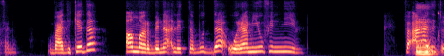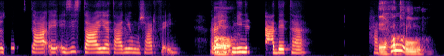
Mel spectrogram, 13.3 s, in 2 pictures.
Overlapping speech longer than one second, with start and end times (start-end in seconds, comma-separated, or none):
none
